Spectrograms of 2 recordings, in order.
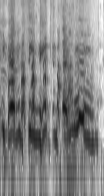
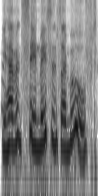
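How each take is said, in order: First: Higher, laughing whiny imitation; mock sad whine. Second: Hurt complaint. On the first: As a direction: imitate him whining, laughing. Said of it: "Mark said". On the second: Real, not acted. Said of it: "he is so sad right now".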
